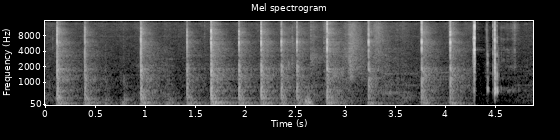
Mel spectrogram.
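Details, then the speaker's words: 2012 Jeep Wrangler Rubicon Unlimited: sharp, hollow knocks, about three a second, from behind the driver's seat each time the rear door handle is pushed in slightly. "pushing in and out. It's kind of the knocking sound I'm hearing from the back. I don't know what the hell it's hitting."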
